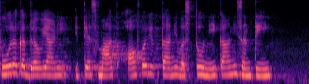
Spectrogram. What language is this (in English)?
Sanskrit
